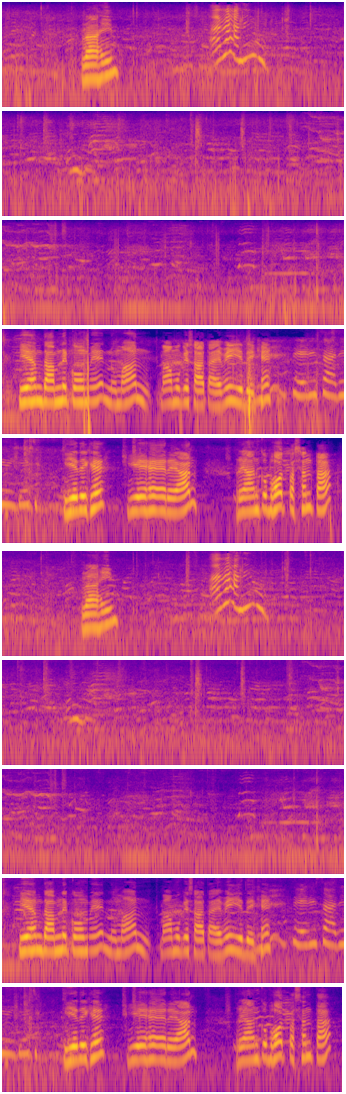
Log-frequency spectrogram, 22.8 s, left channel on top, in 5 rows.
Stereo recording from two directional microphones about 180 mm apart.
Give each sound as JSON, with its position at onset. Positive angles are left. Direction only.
{"t": 1.0, "sound": "speech", "side_deg": 0}
{"t": 2.7, "sound": "children playing", "side_deg": 40}
{"t": 13.7, "sound": "speech", "side_deg": -5}
{"t": 17.3, "sound": "a woman's voice", "side_deg": 30}
{"t": 19.0, "sound": "speech", "side_deg": 10}
{"t": 22.2, "sound": "speech", "side_deg": -5}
